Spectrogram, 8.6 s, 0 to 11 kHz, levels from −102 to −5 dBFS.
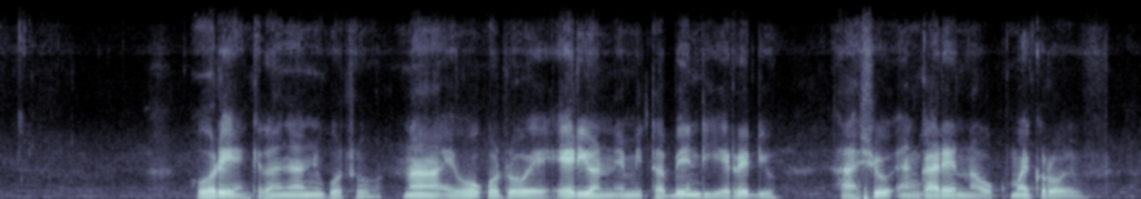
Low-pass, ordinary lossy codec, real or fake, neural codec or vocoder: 9.9 kHz; Opus, 24 kbps; real; none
